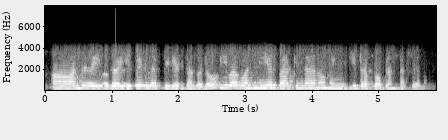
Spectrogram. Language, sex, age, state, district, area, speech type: Kannada, female, 18-30, Karnataka, Hassan, urban, conversation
